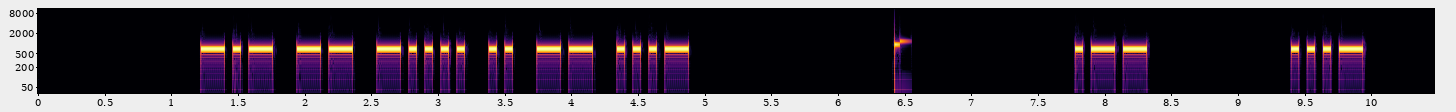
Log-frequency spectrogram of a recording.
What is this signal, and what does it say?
Morse code, heard as a keyed tone, about 21 wpm, spaced as for 15 wpm, 700 Hz. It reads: KM6IMV WV
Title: USA Call Signs - 6 Characters - 6x Character Spacing - 20wpm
